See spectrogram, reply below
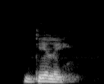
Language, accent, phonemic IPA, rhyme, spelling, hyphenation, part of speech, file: English, Southern England, /ˈɡɪli/, -ɪli, gillie, gil‧lie, noun / verb, LL-Q1860 (eng)-gillie.wav
- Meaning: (noun) 1. A male attendant of a Scottish Highland chief 2. A fishing and hunting guide; a man or boy who attends to a person who is fishing or hunting, especially in Scotland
